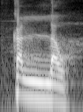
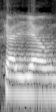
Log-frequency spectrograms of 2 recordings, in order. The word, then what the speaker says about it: Kalaw: Pero yung pero yung proper correct pronunciation po nito, much better to pronounce it kallaw. Ah kallaw. Kallaw. Yes. Not kalyaw. Not kalaw. It's kallaw po.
